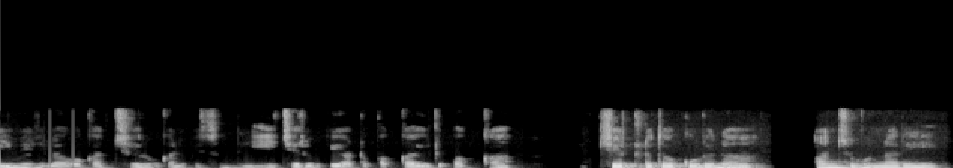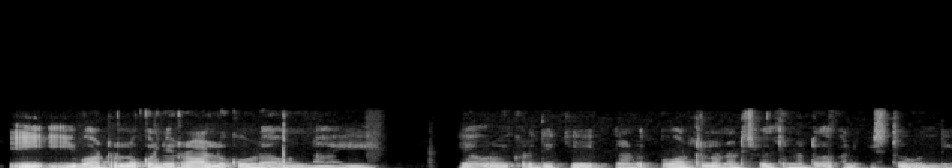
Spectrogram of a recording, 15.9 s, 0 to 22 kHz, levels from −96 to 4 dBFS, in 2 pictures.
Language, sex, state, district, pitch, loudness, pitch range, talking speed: Telugu, female, Andhra Pradesh, Visakhapatnam, 180 Hz, -18 LUFS, 175-200 Hz, 115 wpm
